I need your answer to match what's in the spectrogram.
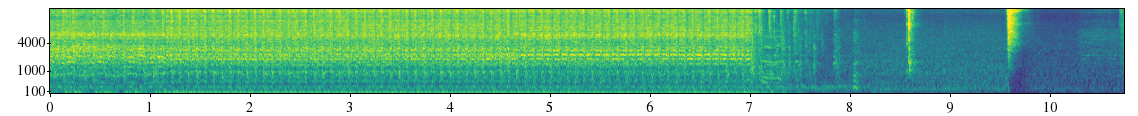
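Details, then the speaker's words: Eagle bus diesel after hydraulic-to-belt-drive fan conversion: sharp even puffing ticks about four per second over heavy diesel rumble until shutdown, from an exhaust leak on the after (outlet) side of the turbo. "There's an exhaust leak on the turbo, but it's on the after side of the turbo."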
